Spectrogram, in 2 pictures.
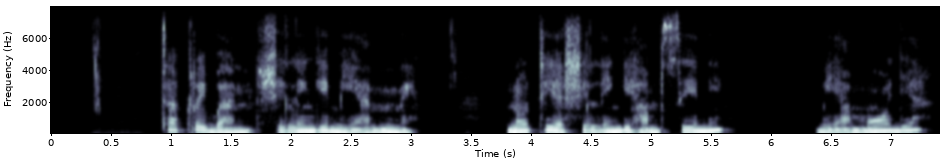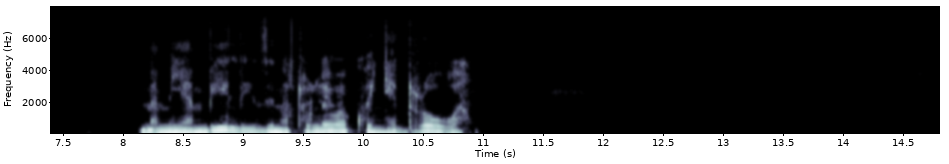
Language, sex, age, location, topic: Swahili, female, 25-35, Kisii, finance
